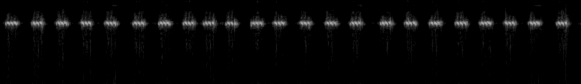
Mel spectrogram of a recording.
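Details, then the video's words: Loud cricket chirping, meant for driving rats out of the house: short, sharp, high chirps repeated about four times a second in a steady, unbroken series of roughly two dozen, with no other sounds. "SUARA JANGKRIK NYARING PENGUSIR TIKUS"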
